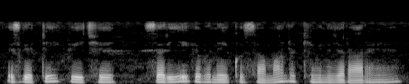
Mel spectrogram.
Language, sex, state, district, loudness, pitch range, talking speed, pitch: Hindi, male, Uttar Pradesh, Lalitpur, -20 LUFS, 105-120 Hz, 205 wpm, 110 Hz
